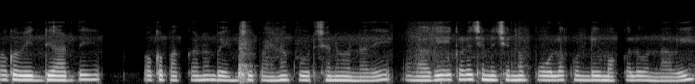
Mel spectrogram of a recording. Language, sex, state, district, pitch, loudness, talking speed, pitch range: Telugu, female, Andhra Pradesh, Chittoor, 200 Hz, -15 LUFS, 130 wpm, 195-215 Hz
